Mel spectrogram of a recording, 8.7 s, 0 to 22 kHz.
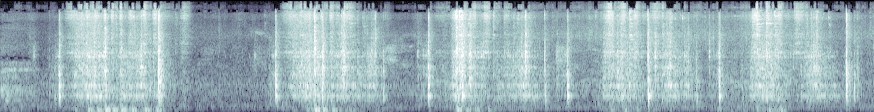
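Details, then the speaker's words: Yamaha 9.9 HP four-stroke outboard, non-runner for years, good compression, no fuel system attached, on starting spray with choke out: pull-start cranking with one or two brief sputters that never catch; almost fires but won't start. "Did you hear that? That almost wanted to go then."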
